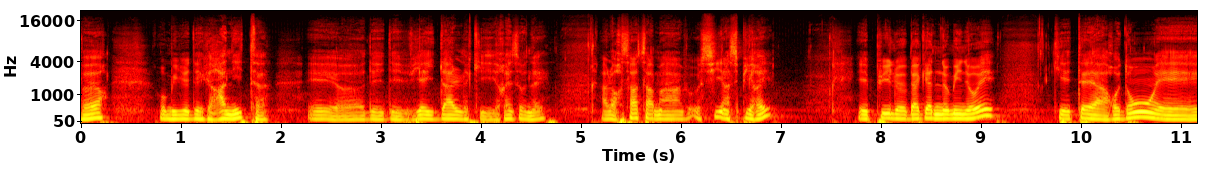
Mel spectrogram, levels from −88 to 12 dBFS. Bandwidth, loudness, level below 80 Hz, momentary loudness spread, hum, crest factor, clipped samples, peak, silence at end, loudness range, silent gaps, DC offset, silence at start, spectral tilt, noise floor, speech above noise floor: 15.5 kHz; -17 LUFS; -32 dBFS; 17 LU; none; 14 dB; under 0.1%; -2 dBFS; 0 s; 5 LU; none; under 0.1%; 0 s; -6.5 dB/octave; -45 dBFS; 30 dB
